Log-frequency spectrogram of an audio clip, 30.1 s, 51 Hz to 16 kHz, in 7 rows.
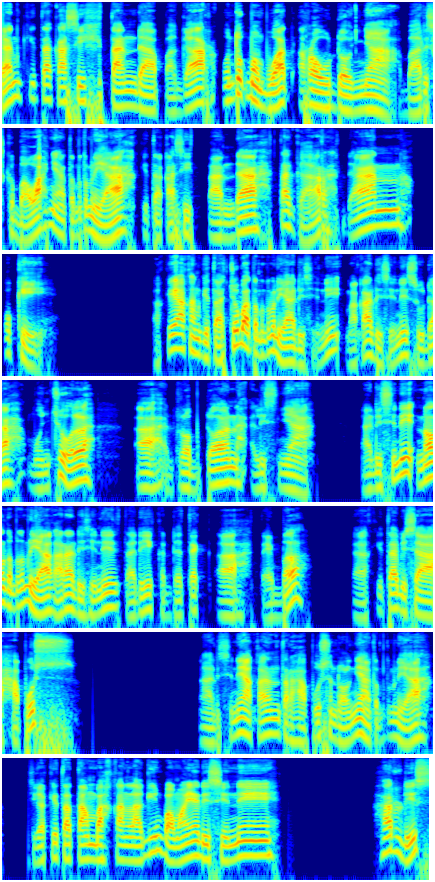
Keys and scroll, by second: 7.1 shift+3, 29.2-30.1 typing.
